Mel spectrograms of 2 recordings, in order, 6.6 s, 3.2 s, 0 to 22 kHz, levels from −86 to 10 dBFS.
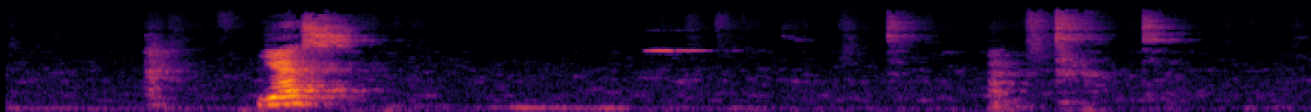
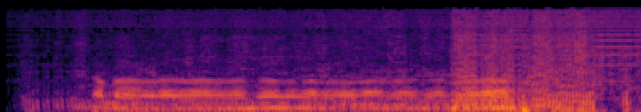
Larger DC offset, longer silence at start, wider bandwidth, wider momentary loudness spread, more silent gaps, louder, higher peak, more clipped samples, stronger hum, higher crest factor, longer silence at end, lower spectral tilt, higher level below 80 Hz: neither; first, 0.75 s vs 0.1 s; about the same, 16 kHz vs 16.5 kHz; first, 29 LU vs 9 LU; neither; first, -22 LUFS vs -30 LUFS; first, -2 dBFS vs -10 dBFS; neither; neither; first, 28 dB vs 20 dB; first, 0.75 s vs 0 s; second, -2 dB/octave vs -5.5 dB/octave; second, -66 dBFS vs -40 dBFS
